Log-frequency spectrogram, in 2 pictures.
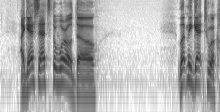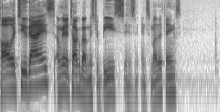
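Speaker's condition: No condition

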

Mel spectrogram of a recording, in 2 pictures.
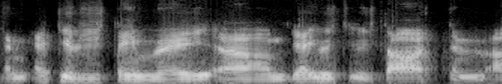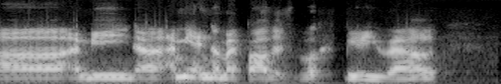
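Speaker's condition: Deafness, born deaf

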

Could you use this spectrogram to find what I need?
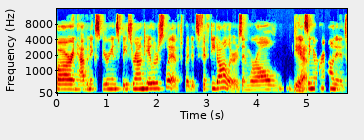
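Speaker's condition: No condition

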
